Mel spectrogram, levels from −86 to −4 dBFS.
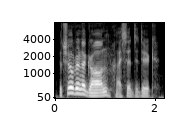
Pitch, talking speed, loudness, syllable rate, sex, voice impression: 120 Hz, 220 wpm, -15 LUFS, 5.7 syllables/s, male, masculine, very adult-like, slightly thick, slightly intellectual, calm, slightly elegant, slightly sweet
